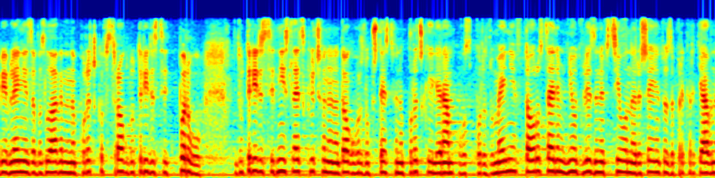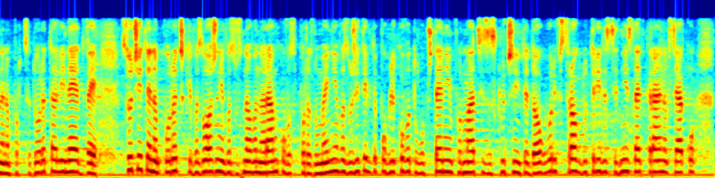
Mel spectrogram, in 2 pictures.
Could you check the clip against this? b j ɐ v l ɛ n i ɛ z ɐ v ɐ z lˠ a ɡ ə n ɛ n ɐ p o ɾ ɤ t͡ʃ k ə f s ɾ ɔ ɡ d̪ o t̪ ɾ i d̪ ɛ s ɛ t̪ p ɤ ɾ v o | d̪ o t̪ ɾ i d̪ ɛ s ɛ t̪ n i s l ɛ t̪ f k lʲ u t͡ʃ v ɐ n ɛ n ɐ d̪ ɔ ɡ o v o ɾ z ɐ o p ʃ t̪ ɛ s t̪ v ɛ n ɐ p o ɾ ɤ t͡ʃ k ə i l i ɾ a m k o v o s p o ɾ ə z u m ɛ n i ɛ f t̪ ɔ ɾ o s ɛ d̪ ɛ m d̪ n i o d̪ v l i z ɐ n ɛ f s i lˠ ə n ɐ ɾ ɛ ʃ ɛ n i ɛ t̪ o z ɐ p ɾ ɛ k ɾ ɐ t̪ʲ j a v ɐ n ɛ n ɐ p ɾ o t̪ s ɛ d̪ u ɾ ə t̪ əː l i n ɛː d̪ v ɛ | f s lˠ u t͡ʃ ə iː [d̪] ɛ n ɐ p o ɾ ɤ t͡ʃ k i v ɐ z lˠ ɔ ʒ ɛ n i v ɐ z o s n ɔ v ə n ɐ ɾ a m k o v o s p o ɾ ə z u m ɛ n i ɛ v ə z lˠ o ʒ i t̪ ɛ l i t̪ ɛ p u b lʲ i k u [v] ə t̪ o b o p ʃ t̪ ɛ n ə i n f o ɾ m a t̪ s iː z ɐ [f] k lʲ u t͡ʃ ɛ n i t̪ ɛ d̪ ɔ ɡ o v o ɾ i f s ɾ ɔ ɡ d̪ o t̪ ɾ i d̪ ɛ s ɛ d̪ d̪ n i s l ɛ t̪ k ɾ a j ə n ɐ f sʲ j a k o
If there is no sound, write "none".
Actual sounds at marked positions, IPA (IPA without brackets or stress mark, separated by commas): t̪, v, s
